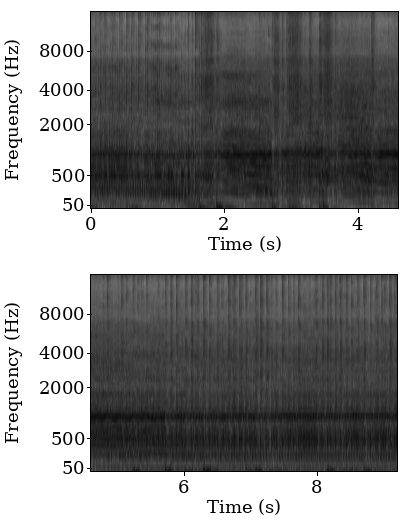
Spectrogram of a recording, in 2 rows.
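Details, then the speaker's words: Homelite C51 chainsaw right after starting: high thin steady scream with slight early surging, running slightly lean; suspected fuel draining back from the carburetor, with a damp pump body seal needing attention. "Did you hear how I initially started it? It just started to run a tiny bit lean, indicating to me that the fuel was already kind of traveling back away from the carburetor,"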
